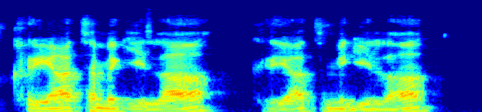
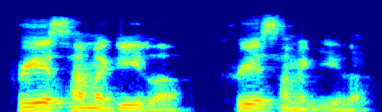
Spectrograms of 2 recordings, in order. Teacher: The Ashkenazim traditionally have pronounced the tav with no dot as an S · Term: popularized Ashkenazi Hebrew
